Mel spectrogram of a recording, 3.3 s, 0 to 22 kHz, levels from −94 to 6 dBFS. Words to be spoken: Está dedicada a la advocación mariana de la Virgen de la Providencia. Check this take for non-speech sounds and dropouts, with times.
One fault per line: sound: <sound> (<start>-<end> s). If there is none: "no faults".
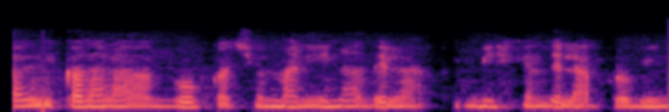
no faults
